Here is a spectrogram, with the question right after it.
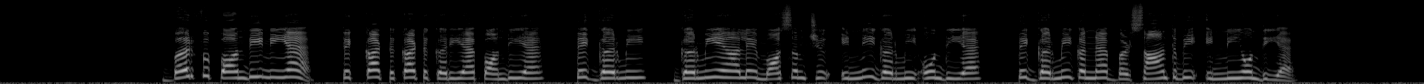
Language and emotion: Dogri, neutral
